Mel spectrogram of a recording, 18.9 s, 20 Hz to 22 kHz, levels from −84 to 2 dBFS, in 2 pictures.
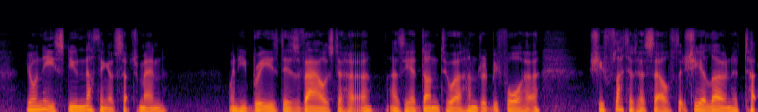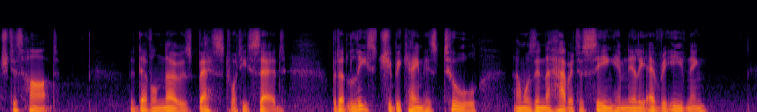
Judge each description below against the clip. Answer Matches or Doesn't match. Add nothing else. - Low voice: Matches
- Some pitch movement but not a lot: Matches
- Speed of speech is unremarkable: Matches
